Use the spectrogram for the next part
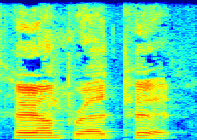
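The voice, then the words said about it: Imitates another person's voice. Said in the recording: “That's all my impressions ... that impression checks out because that's Brad Pitt having to do a voiceover for a theme park”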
